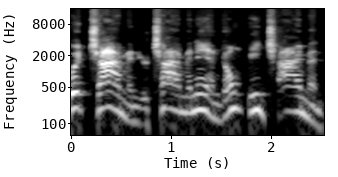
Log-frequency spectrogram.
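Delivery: acted angry telling-off, pitched high. Retelling going off at a senior sergeant: retelling own angry outburst. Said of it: "I went off saying".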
